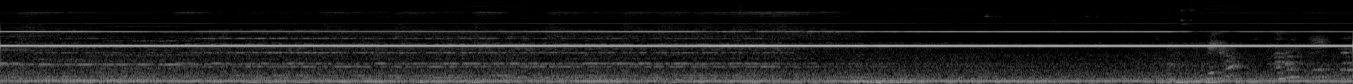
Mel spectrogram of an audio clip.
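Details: Kent RO water purifier: a steady high-pitched electronic beep holds unbroken for about eight seconds, then cuts off; fault alarm, cause unknown.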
